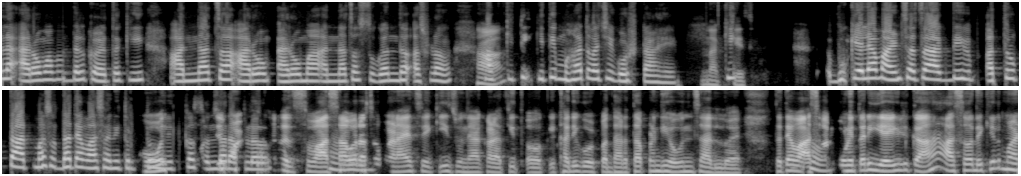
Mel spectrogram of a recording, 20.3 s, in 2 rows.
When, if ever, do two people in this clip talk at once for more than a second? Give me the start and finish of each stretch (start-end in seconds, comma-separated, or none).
11.6-12.8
